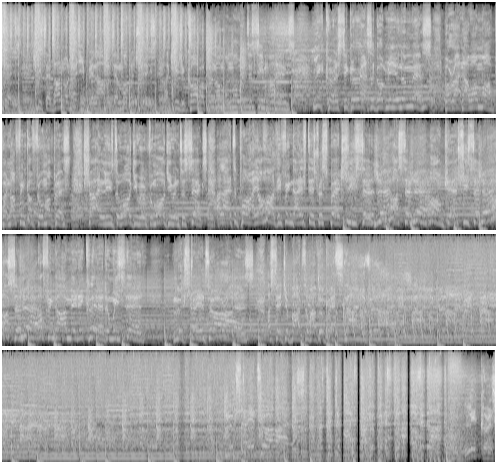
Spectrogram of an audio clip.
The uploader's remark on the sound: Recorded Live at Cyberdog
